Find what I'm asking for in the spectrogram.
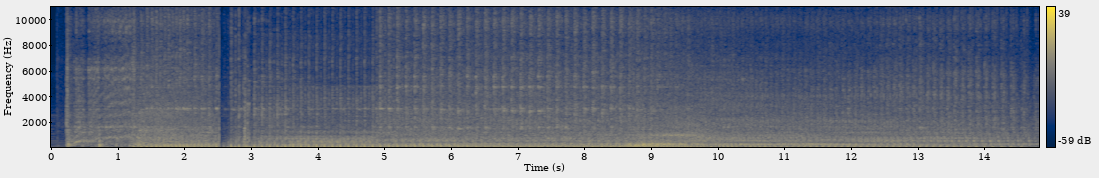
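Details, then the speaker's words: Free Toro 14.38Z zero-turn mower, small engine with a no-spark problem worked on and a grounding wire added; fires, runs rough and uneven for several seconds, then sags and dies, choke choking it; won't idle. "that wasn't too bad except for the camera fell off so it didn't quite idle but the choke was definitely choking it"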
